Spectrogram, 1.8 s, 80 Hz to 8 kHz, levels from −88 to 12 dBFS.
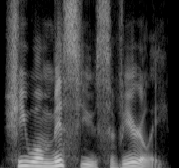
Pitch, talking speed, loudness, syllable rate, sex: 160 Hz, 165 wpm, -18 LUFS, 4.9 syllables/s, female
